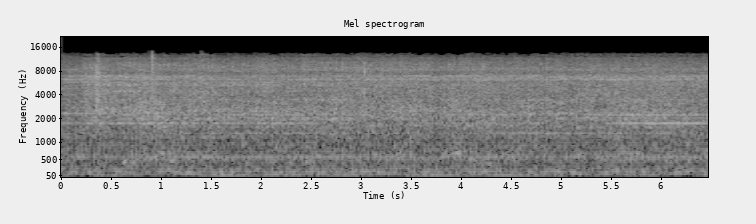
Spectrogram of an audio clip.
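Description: An engine idling steadily, its low rumble swelling and easing about once a second.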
